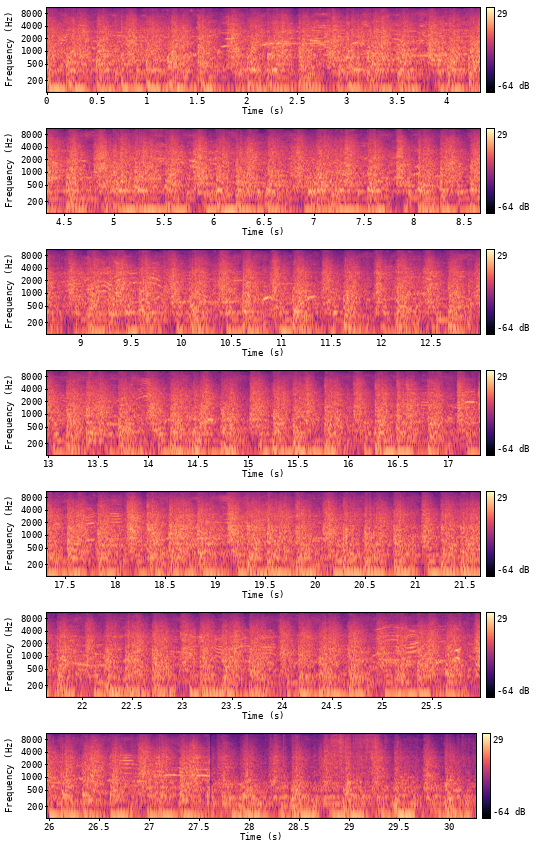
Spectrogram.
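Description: Loud percussion music with a fast, steady drum beat that runs on without a break.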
